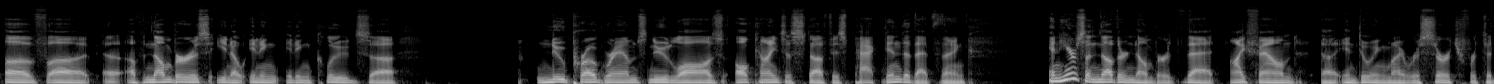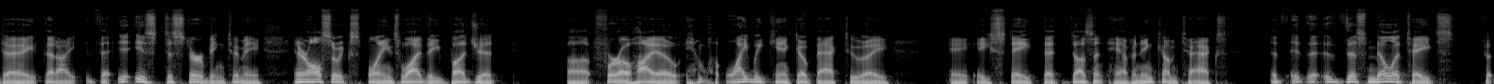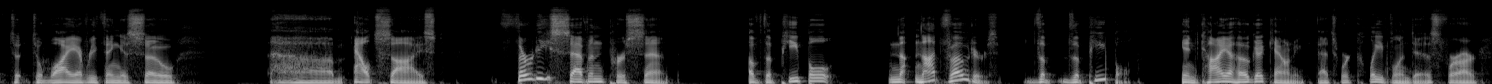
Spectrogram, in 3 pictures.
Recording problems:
none

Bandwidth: 15 kHz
